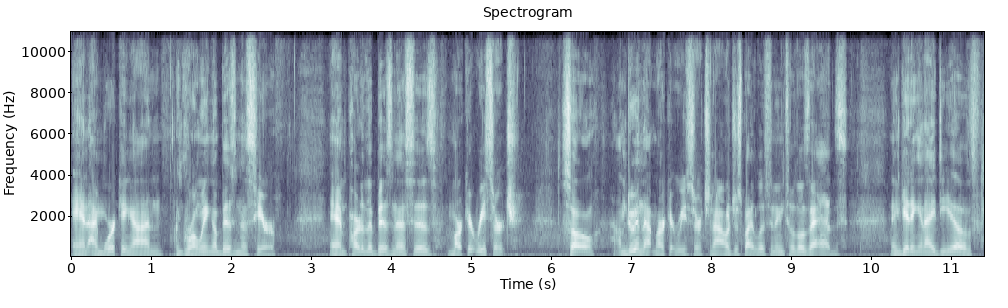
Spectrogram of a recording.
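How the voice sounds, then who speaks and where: Here a man has an ordinary speaking voice, pitched at a medium level and delivered at a moderate pace. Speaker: aspiring voice actor. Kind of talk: casual talk to camera. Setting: outdoors, lavalier mic while walking.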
